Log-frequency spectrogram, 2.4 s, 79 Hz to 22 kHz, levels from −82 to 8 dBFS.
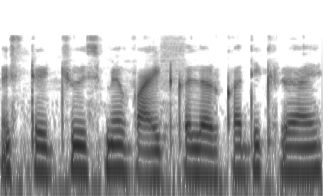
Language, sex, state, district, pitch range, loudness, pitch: Hindi, female, Uttar Pradesh, Budaun, 150-170 Hz, -16 LUFS, 160 Hz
